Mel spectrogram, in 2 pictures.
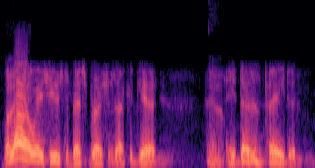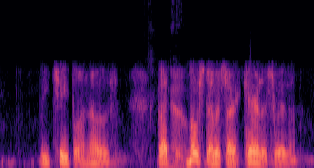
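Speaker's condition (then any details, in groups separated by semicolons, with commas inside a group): Parkinson's; slowly progressive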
